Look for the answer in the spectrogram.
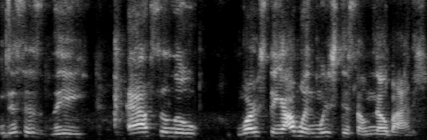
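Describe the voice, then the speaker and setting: A woman's voice: medium pitch, moderate pace, pushed and bright, slight background noise, low-quality recording. A distraught, tearful woman giving an unscripted account, speaking emphatically and repeating herself insistently. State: upset, tearful.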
